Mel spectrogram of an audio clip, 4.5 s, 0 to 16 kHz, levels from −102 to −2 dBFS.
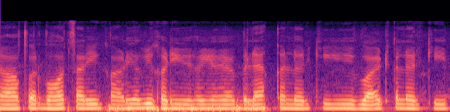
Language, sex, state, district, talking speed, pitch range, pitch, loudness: Hindi, male, Chandigarh, Chandigarh, 185 wpm, 130-135 Hz, 135 Hz, -16 LUFS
